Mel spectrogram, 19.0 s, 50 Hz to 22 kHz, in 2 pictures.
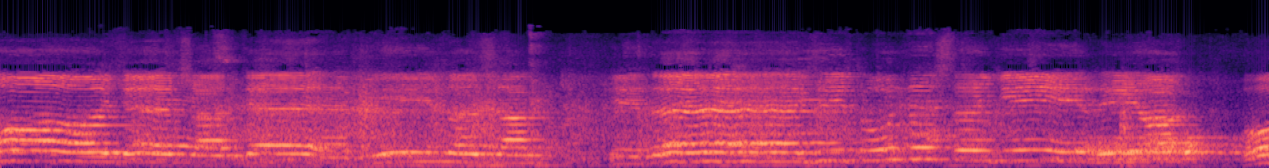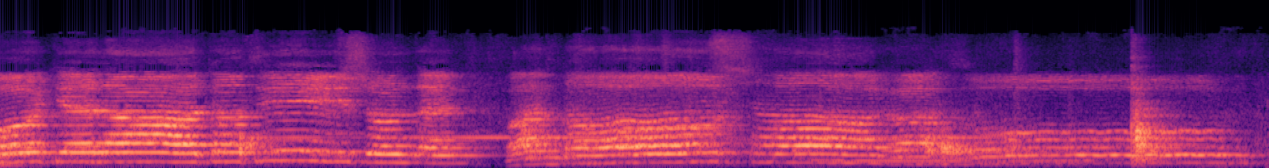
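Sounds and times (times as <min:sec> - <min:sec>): man chanting: 0:00.0 - 0:18.9.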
